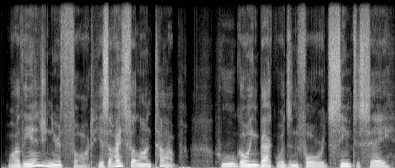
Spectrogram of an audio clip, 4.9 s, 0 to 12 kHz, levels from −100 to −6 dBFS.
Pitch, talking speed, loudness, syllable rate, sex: 130 Hz, 205 wpm, -17 LUFS, 5.3 syllables/s, male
